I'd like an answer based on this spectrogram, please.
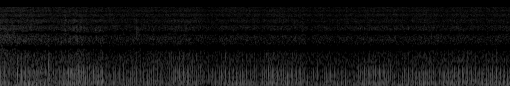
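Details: Two sister cats indoors, relaxed and together: a steady, low rumbling purr continuing throughout, with faint background hiss.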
